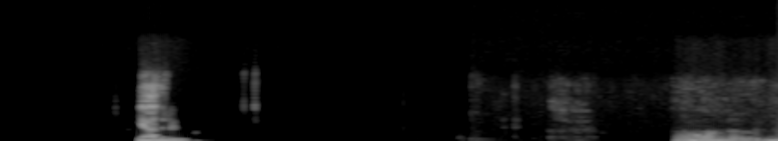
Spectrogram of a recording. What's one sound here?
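An elderly man speaks calmly over an online call, in short bursts.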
